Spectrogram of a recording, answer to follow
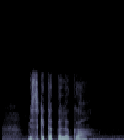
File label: miss kita talaga, Tagalog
